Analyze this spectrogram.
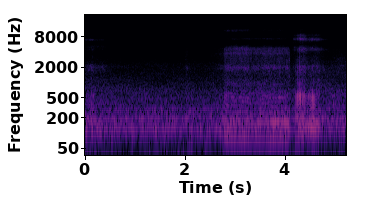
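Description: A Weimaraner snores with low, rumbling breaths and a louder rattling snort near the end.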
